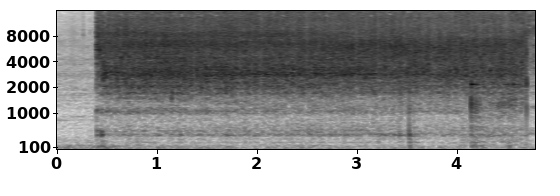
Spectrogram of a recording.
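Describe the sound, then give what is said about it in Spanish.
Beef sizzles loudly in a frying pan. The hiss starts abruptly and holds at an even, dense level for several seconds, with a few faint clicks from stirring. “vamos a freír un poquito la carne. Que quede bastante cocidita.”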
